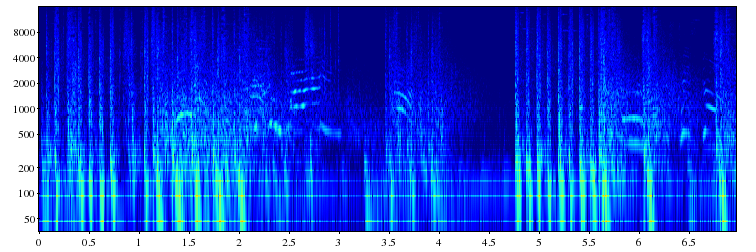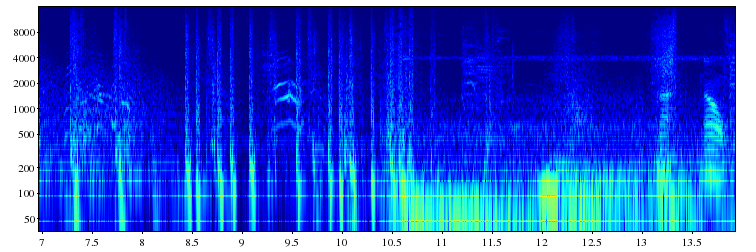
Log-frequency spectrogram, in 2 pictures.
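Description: Gunfire comes in loud, rapid bursts and sustained volleys across the whole stretch, with brief gaps, over a busy, layered background, and voices talk in between.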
